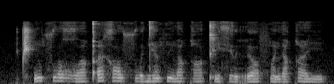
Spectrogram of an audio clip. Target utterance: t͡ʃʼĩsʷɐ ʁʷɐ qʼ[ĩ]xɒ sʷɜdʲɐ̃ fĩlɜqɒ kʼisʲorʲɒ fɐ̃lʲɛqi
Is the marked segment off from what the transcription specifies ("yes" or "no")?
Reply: yes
